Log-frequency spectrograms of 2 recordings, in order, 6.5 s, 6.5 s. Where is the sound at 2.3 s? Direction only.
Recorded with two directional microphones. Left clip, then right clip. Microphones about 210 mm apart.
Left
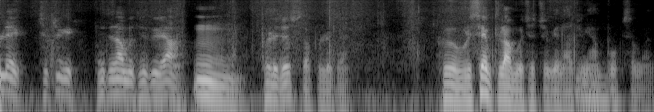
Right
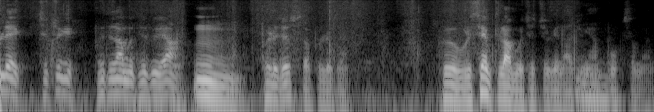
15° left (ahead or behind); by 6.3 s 45° left (ahead or behind).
